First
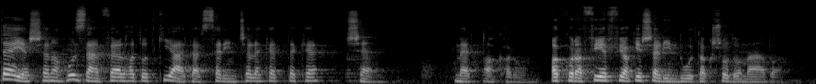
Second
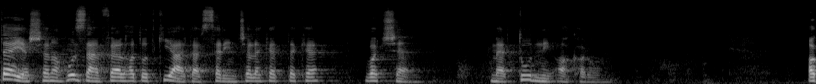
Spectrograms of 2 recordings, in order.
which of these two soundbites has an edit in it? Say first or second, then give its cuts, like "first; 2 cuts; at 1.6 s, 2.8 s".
first; 4 cuts; at 3.5 s, 4.8 s, 5.4 s, 6.3 s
